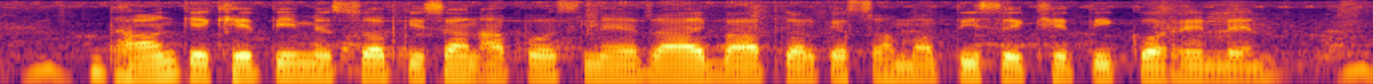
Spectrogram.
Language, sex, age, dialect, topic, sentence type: Bhojpuri, male, 18-24, Southern / Standard, agriculture, statement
